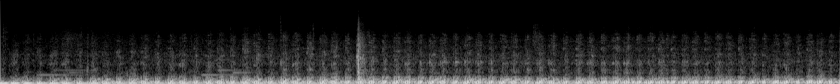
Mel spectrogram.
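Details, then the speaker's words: Ford F150 on Multitune, tune slot 2 Ghost Cam lobe idle selected by cruise-control resume: a choppy, lumpy idle pulsing about two and a half times a second, evenly repeating; deliberate cam-lope idle tune. "It is chopping, it is lugging down."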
